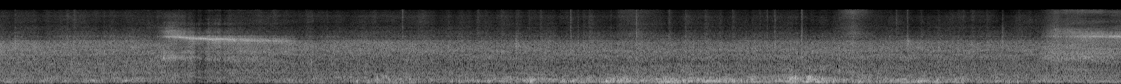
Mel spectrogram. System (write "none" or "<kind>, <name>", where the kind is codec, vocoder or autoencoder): autoencoder, DAC-VAE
